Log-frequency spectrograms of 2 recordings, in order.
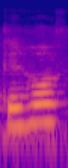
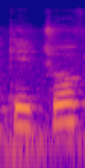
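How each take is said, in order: First: The middle consonant is an 'h' sound. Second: The middle consonant is a 'ch' sound. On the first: "ज़्यादातर जो pronounce हम लोग किरहोफ से करते हैं" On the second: "आप लोगों ने इसको किरचॉफ पढ़ा होगा"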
